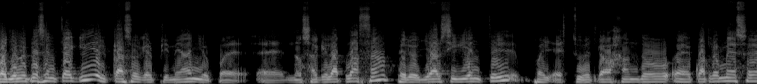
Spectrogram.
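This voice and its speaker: With an Andalusian accent, a man speaks at a moderate pace in a dark, mellow tone with lively intonation. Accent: Granada Andalusian. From Andalusia, Granada. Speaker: school head teacher. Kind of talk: lecture. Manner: casual, relaxed.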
